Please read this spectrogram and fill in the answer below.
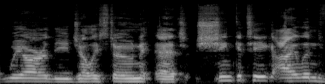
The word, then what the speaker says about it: Chincoteague: So yeah, the locals, the old school locals pronounce it Chincoteague, and they do it with their teeth clenched. It's the weirdest thing. But yeah, all the rest of us, we call it Chincoteague.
